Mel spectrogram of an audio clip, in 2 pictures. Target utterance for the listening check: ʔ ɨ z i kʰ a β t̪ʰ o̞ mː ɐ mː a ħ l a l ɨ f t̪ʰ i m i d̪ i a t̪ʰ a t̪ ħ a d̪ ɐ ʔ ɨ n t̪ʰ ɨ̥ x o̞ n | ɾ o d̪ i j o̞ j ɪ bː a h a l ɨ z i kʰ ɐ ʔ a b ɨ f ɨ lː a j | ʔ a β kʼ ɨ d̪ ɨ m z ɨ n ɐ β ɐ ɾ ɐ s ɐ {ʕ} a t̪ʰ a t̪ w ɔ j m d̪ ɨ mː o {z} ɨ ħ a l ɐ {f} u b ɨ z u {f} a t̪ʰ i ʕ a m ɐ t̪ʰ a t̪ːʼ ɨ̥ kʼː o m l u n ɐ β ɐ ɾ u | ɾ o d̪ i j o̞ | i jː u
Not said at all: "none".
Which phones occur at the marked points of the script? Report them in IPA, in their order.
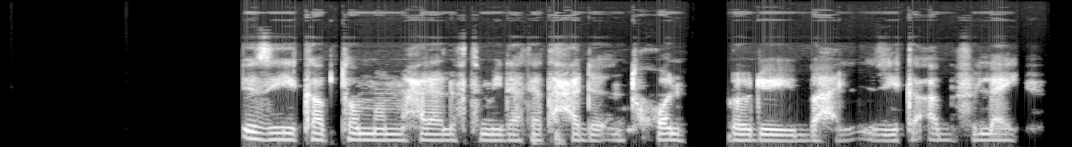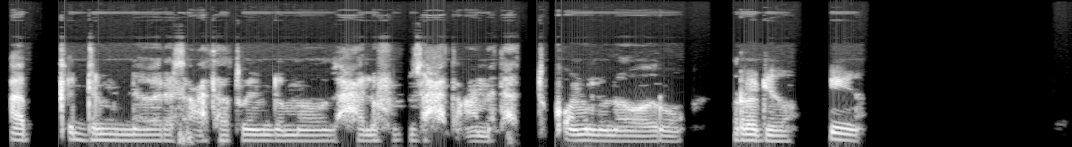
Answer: ʕ, z, f, ħ

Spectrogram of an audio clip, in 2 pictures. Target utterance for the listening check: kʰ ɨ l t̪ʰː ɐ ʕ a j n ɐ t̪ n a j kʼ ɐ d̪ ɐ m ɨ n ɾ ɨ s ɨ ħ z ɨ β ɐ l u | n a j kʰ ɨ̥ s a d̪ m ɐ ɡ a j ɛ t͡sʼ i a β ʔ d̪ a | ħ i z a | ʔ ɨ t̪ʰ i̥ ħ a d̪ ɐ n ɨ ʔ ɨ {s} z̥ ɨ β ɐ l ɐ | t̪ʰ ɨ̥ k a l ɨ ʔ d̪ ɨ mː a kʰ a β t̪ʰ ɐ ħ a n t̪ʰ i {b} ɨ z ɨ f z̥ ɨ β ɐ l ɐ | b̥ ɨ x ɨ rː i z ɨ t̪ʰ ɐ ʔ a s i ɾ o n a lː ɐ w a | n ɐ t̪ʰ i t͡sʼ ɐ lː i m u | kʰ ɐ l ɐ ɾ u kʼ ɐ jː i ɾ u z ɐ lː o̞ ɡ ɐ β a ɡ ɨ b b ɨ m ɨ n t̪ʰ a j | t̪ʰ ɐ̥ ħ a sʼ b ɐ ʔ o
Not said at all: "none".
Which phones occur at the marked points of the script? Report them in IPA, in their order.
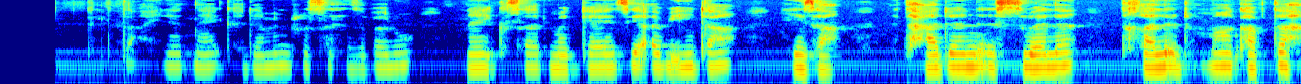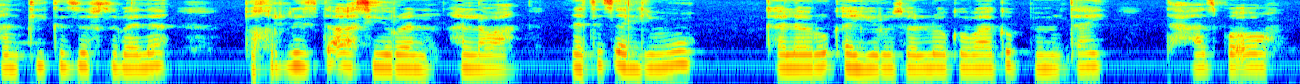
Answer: s, ɡ

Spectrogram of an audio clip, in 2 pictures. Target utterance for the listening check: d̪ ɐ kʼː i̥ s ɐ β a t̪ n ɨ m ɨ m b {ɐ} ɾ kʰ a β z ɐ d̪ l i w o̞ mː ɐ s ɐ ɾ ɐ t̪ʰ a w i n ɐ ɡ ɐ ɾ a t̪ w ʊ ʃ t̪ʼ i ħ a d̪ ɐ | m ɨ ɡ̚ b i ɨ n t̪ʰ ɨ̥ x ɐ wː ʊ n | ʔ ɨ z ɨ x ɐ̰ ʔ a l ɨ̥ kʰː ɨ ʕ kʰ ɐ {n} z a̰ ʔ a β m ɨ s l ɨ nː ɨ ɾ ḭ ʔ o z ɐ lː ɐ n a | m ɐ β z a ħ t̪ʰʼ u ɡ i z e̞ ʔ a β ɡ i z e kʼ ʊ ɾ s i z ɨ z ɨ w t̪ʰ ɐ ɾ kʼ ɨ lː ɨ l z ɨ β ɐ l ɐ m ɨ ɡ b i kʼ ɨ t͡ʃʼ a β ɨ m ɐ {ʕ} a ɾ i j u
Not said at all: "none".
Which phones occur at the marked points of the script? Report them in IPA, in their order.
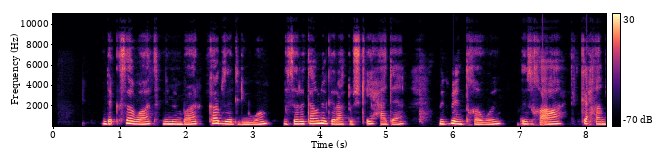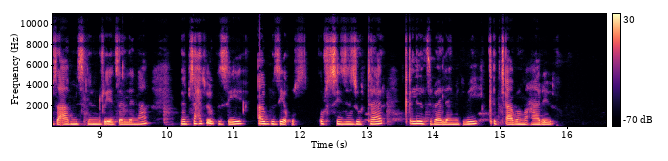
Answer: a, m, ʕ

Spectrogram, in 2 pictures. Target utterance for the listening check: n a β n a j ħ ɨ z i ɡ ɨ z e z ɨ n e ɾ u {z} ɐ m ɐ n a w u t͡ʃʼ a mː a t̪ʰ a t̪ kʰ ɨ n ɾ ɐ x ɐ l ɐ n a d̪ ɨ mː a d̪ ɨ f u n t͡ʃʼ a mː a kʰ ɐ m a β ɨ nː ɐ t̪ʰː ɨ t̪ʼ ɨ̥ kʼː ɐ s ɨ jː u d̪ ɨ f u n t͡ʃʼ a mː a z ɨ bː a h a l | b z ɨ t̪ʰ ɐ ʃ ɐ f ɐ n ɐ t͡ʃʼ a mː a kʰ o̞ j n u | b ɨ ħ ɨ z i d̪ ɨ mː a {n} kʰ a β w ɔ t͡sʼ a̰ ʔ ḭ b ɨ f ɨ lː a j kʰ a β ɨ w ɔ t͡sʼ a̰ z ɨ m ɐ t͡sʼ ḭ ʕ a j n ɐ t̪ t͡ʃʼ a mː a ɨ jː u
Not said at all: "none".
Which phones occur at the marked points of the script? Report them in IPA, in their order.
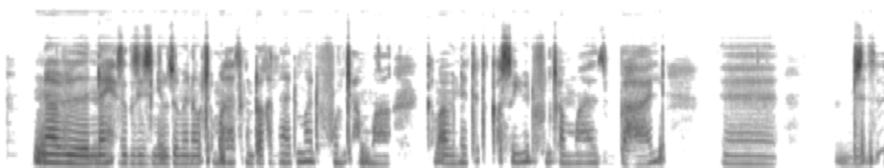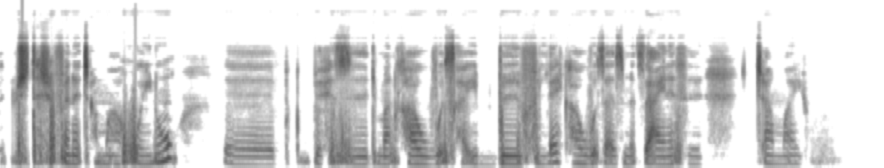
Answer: z, n

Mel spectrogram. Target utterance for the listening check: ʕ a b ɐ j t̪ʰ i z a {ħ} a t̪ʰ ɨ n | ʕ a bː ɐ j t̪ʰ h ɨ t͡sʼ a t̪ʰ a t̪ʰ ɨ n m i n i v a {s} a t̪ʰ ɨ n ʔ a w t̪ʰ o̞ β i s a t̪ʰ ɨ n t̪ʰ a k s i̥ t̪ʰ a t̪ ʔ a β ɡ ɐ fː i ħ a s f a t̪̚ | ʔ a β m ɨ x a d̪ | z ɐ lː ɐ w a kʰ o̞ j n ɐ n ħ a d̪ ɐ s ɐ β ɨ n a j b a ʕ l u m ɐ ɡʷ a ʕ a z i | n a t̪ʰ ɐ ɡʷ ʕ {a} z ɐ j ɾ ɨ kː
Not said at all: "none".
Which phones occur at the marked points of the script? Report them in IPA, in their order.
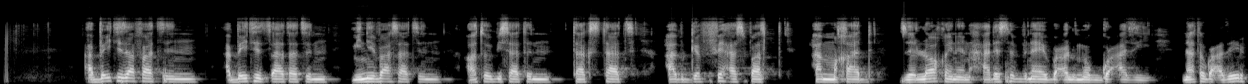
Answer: f, s, a

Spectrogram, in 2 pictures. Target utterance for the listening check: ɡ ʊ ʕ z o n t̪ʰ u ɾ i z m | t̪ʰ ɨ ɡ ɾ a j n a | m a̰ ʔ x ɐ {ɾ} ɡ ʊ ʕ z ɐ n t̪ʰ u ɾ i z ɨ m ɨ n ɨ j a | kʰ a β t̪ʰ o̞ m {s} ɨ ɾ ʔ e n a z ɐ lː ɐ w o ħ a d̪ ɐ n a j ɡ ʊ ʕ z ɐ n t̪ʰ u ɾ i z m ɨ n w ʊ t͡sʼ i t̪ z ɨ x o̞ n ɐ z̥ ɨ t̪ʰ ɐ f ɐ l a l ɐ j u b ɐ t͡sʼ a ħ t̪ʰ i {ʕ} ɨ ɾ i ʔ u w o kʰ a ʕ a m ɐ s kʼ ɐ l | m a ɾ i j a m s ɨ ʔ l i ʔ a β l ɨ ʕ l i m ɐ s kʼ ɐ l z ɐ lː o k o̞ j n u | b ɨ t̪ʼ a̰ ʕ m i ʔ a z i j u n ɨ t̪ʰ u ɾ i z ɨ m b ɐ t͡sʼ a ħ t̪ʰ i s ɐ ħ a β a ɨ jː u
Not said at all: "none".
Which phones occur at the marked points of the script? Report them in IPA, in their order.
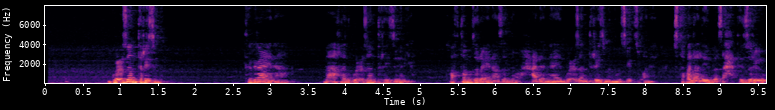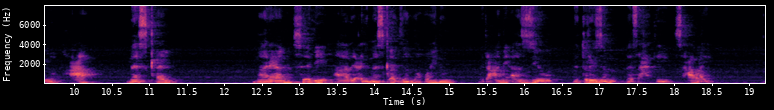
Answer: l, z, z

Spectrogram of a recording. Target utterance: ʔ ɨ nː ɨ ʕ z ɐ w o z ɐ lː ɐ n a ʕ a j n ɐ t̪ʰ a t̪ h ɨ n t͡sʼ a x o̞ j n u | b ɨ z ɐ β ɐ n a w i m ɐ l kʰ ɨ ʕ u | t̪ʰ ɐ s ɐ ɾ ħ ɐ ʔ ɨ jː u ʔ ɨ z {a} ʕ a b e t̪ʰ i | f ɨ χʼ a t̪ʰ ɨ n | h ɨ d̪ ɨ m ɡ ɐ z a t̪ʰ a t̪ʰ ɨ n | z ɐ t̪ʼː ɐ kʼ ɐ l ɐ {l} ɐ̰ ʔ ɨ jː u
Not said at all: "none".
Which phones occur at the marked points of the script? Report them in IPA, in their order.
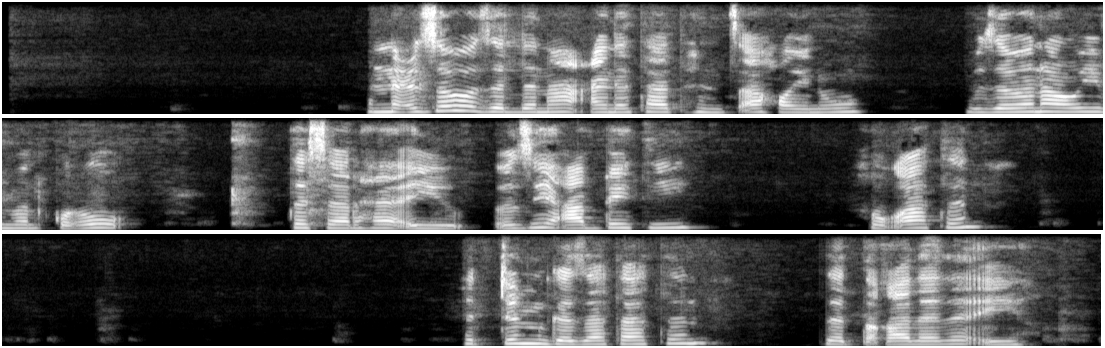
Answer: i, l

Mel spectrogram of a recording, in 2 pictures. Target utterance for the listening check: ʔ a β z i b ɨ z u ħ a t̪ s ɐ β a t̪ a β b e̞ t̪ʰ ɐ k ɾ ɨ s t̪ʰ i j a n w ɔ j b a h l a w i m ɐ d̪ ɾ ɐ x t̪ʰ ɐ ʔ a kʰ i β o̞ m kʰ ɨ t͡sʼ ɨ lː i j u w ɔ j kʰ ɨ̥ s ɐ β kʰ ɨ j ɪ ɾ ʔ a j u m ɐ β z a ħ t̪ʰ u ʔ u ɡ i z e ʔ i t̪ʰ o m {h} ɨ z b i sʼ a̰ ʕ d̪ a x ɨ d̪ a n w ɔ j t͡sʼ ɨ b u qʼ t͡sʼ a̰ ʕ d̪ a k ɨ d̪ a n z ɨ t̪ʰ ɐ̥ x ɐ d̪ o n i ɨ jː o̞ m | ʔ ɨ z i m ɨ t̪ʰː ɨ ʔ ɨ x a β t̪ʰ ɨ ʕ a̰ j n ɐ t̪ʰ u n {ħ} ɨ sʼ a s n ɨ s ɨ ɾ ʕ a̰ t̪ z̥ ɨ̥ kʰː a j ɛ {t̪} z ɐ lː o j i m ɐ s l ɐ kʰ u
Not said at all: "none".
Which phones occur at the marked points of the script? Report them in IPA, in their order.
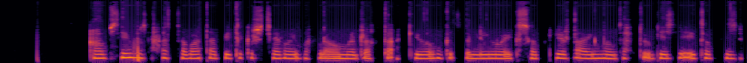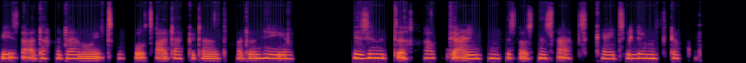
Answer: h, f, d̪

